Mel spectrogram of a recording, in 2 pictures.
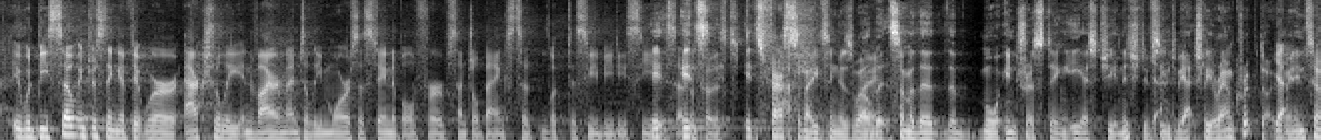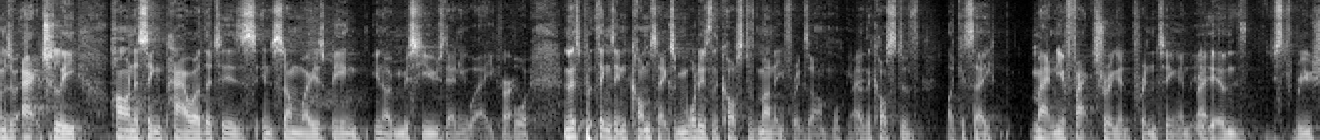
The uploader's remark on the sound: Chainalysis and Cross River invited us to host a LIVE podcast conversation at the launch party for their new partnership.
